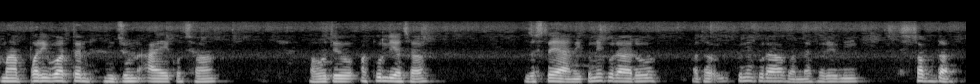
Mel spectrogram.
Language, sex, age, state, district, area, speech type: Nepali, male, 18-30, West Bengal, Darjeeling, rural, spontaneous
